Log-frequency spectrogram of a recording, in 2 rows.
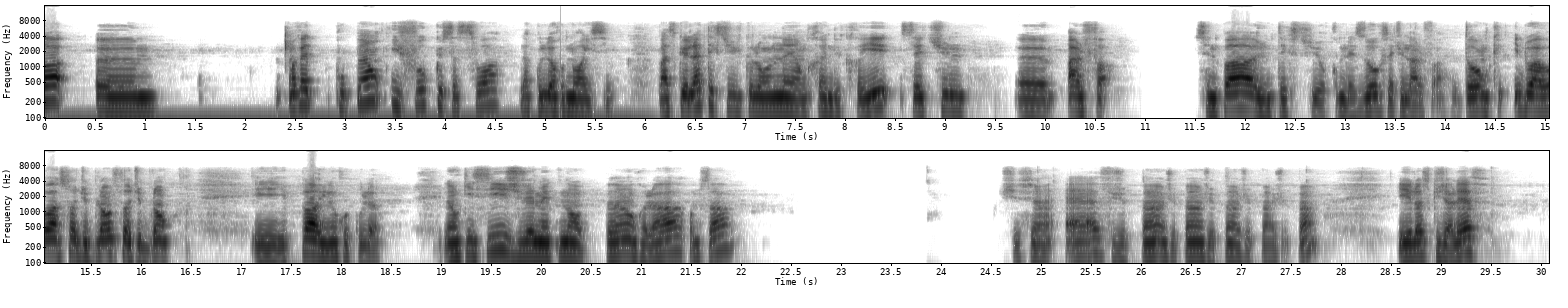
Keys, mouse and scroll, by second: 0.0-5.1 scroll down 6, 5.1-19.9 scroll down 1, 19.9-22.9 drag, 25.2-28.2 drag, 28.2-30.0 right drag.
